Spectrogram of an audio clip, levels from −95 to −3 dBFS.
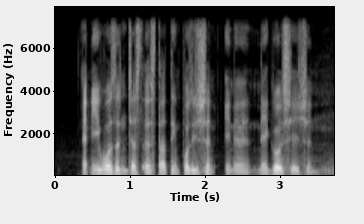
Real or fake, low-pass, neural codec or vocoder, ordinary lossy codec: real; 7.2 kHz; none; none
